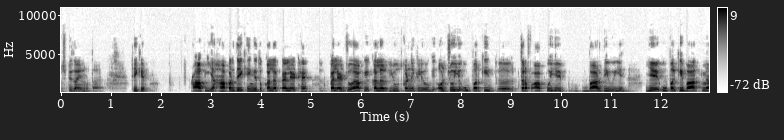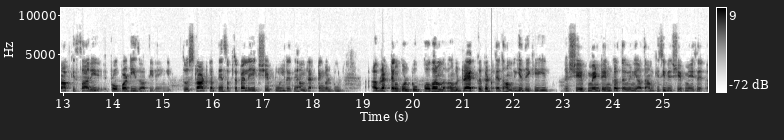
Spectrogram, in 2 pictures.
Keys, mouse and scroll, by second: 12.4 F5, 14.5 click, 17.1 click, 20.7 click.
